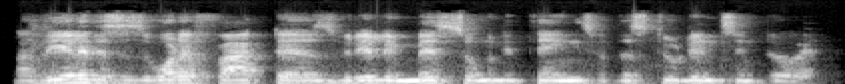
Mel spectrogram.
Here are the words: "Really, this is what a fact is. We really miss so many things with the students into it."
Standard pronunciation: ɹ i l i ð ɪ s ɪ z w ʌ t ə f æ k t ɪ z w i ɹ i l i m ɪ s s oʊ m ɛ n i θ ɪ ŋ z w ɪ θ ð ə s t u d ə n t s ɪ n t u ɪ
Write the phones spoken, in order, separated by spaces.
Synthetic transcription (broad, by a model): ɹ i l i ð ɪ s ɪ z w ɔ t ə f æ k t ɪ z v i ɹ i l i m ɪ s s oʊ m ɛ n i t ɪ ŋ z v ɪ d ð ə s t u d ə n t s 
